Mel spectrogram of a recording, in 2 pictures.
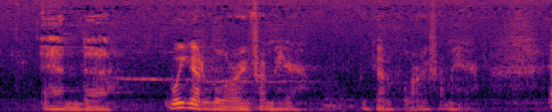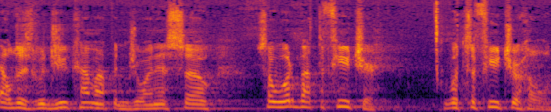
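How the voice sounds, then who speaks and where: A man with a medium pitch talks at a very fast pace, with very wide pitch swings and big jumps in loudness. He takes long, frequent pauses, and there is noticeable background noise. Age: 60s. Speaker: pastor. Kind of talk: sermon. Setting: church stage. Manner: emotional, prone to choking up.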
